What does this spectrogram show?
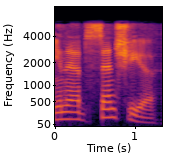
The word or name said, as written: in absentia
